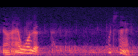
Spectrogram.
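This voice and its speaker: The Shadow, tinny radio, dramatic swooping delivery. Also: male voice, sits high, very animated, moderate pace, full character voice. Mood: brisk, intent. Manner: commanding, crisp, theatrical. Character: confident amateur detective, secretly a sinister avenger. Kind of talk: 1940s radio acting. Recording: tinny, hissy 1940s radio recording.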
